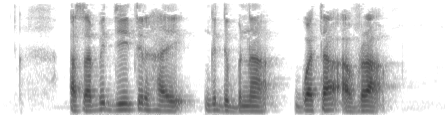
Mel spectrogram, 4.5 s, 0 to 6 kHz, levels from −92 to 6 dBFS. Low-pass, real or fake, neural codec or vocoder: 5.4 kHz; real; none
